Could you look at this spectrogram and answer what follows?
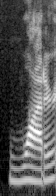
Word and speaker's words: water: Water is spelled with a t, but we make it sound a little like a d.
